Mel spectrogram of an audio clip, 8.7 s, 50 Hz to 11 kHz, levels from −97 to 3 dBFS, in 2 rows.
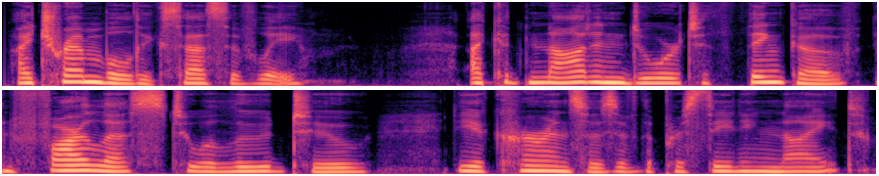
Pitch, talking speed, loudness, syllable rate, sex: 180 Hz, 150 wpm, -17 LUFS, 4.9 syllables/s, female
